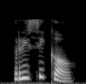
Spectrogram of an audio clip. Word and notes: risiko: indonesian

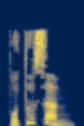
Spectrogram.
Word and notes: putusan: Indonesian

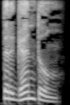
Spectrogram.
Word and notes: tergantung: indonesian

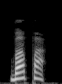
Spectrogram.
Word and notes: bapak: indonesian

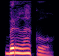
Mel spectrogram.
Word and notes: berlaku: Indonesian

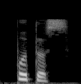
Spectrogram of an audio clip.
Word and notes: putus: Indonesian

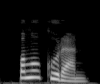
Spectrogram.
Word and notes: pengukuran: Indonesian

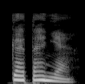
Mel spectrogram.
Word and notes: katanya: Indonesian

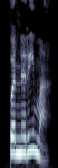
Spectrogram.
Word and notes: penerima: Indonesian

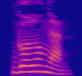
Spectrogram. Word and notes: golongan: Indonesian

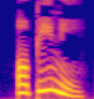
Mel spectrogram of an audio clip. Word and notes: opini: Indonesian

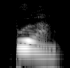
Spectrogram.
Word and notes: pulang: Indonesian

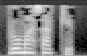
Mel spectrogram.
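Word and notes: rumah sakit: indonesian

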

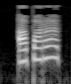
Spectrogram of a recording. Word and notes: aparat: indonesian

